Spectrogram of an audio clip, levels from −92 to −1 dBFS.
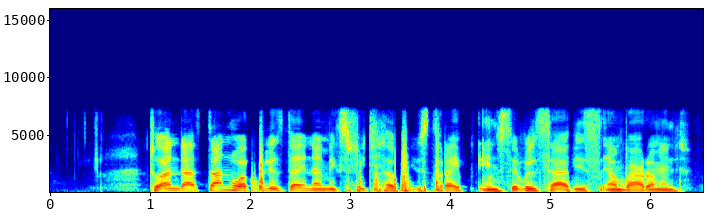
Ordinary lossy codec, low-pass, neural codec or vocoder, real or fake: none; 7.2 kHz; codec, 16 kHz, 4 kbps, X-Codec, HuBERT features, trained on balanced general audio; fake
